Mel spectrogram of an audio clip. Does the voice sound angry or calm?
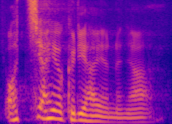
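angry. It is said forcefully, with angry energy. The speaker is furious and exasperated. "강한 에너지가 입에서 나오는데 ... 너무 답답한 거죠"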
